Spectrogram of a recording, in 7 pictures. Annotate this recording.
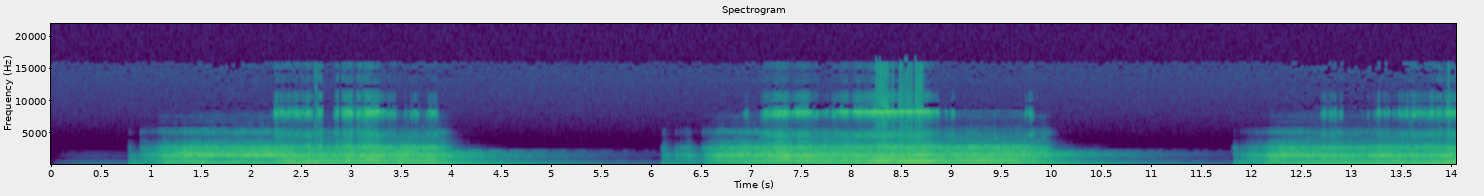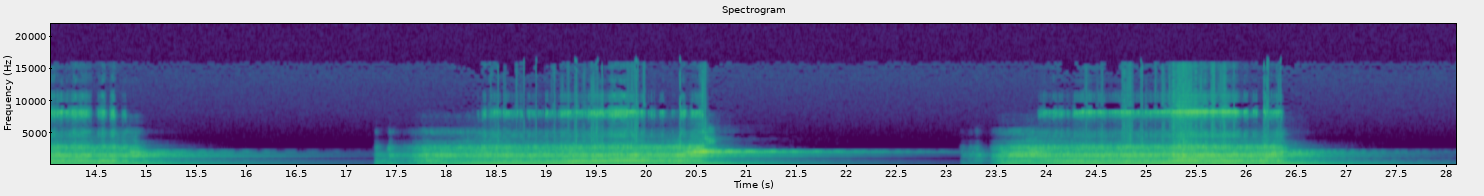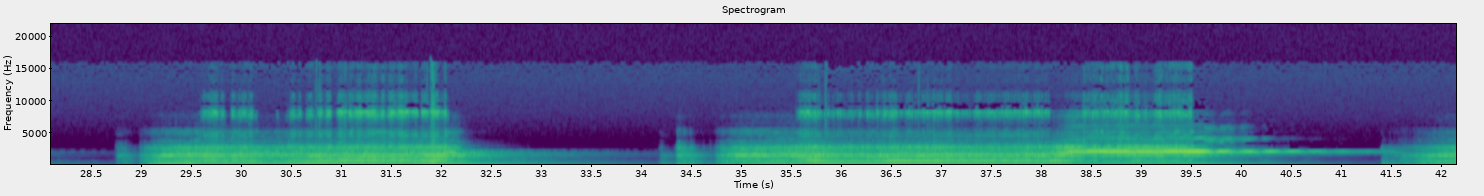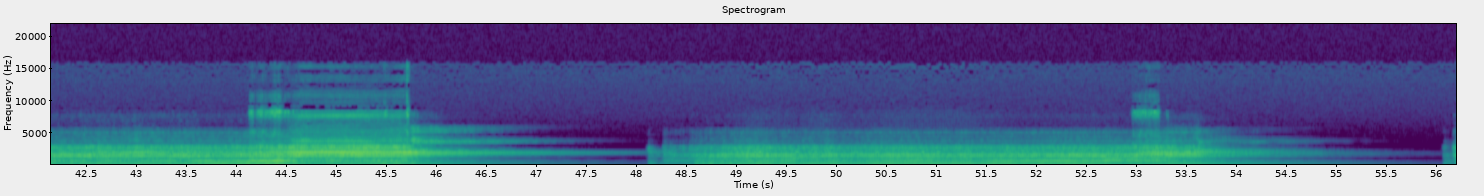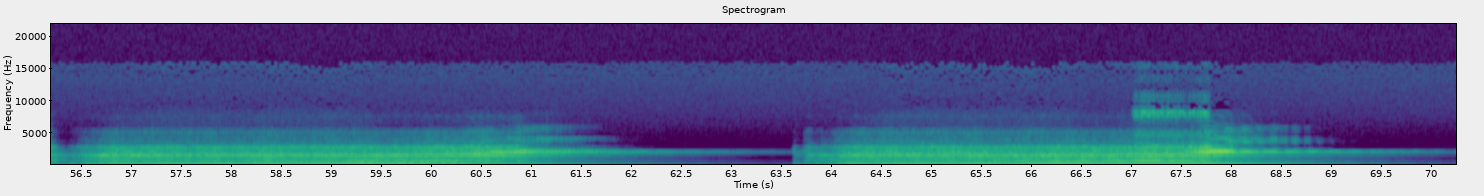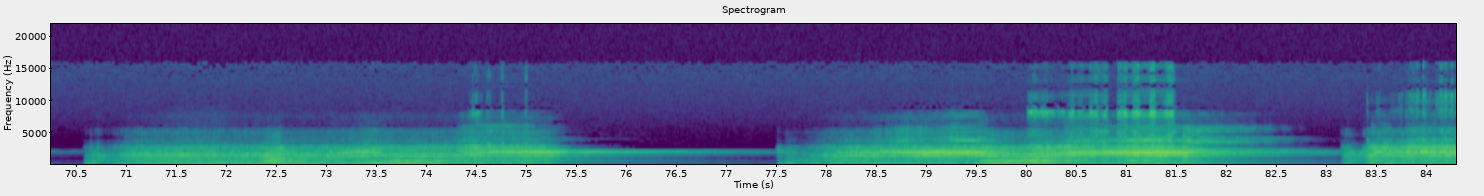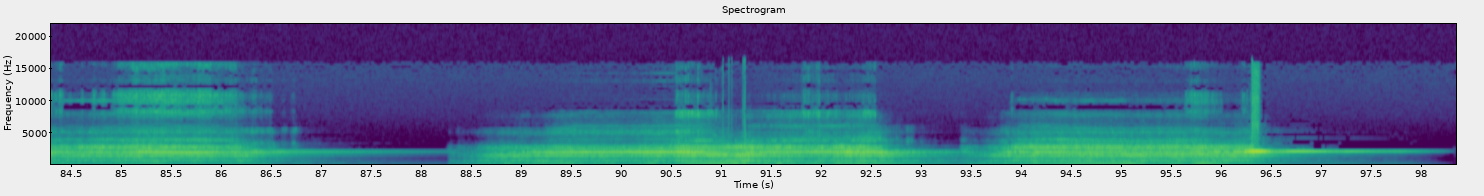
The sounds of the springs in a vintage Anglepoise lamp being played by a violin bow. Captured with A JrF contact microphone and the Zoon H5 portable recorder
metal, contact-microphone, contact-mic, piezo, metal-sound-effect, experimental, noise, springs, bowed, metal-springs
